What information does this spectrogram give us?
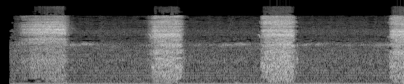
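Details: Barn owl chicks alone in their nest at Starr Ranch give harsh, broadband hissing bursts. Four loud rasps of about half a second each come roughly once a second over a steady low background hiss.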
